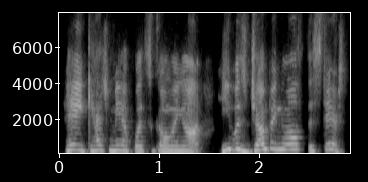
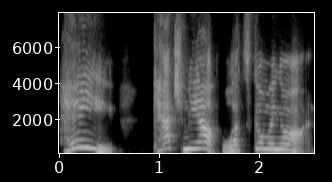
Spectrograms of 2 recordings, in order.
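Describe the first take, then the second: First: Higher, casual check-in; breezy friendly interjection. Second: Much higher, light and breezy to the grown-up; bright friendly interjection. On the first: Parent asking the uncle what happened, breezy and higher. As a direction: sound light and curious. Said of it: "you know". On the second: Parent cutting in on a grown-up, lightly higher and breezy. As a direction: cheerily pull the adult's attention away. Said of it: "I'm gonna take it to me and say". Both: Shown as a demonstration.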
